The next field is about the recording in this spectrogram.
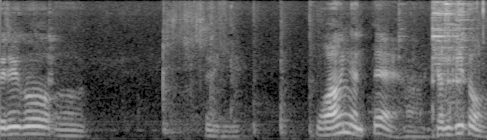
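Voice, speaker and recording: A man with lively intonation at a very slow pace. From Seoul, later Gyeonggi. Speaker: pool villa builder, channel host. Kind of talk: casual interview chat.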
